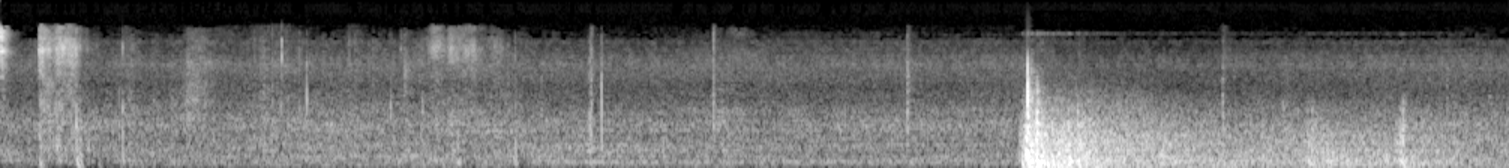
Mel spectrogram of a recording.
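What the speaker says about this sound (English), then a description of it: "also heard a massive explosion in this video" Drone strike on an oil refinery sets off a distant explosion: a quiet rumbling backdrop with faint clicks suddenly breaks into a loud, deep boom that rolls and rumbles for several seconds.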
